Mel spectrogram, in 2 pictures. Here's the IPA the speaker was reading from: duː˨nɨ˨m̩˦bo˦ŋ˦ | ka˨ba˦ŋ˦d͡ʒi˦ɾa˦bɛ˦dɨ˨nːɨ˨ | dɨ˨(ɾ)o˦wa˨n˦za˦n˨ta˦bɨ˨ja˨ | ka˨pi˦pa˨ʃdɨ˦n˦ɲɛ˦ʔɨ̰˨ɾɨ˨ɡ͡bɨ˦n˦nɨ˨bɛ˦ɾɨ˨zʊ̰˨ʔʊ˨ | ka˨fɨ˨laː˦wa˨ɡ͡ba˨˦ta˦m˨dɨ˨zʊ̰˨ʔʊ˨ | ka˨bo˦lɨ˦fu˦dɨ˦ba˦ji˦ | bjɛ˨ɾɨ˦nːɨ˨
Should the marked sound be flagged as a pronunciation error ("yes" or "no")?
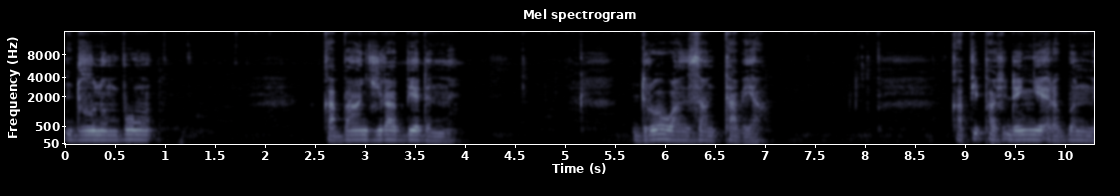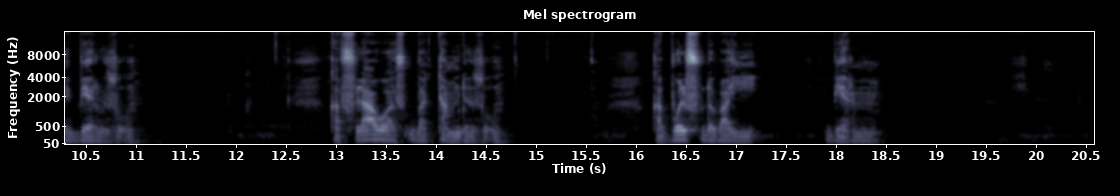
no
